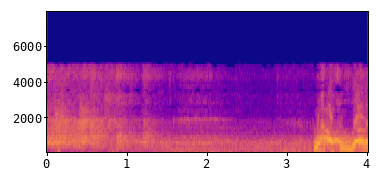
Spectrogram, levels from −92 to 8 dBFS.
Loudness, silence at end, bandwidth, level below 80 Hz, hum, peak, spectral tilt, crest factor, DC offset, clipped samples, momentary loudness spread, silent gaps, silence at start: -19 LUFS; 0 s; 5.2 kHz; -48 dBFS; none; -4 dBFS; -11.5 dB/octave; 16 dB; under 0.1%; under 0.1%; 19 LU; none; 0 s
